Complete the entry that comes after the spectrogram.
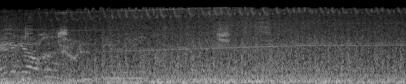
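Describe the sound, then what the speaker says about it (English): Helicopter arriving in Metal Gear Solid V: The Phantom Pain, a steady loud rotor drone throughout, with brief radio-like chirps and a voice heard over it. "Pulling in that helicopter."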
